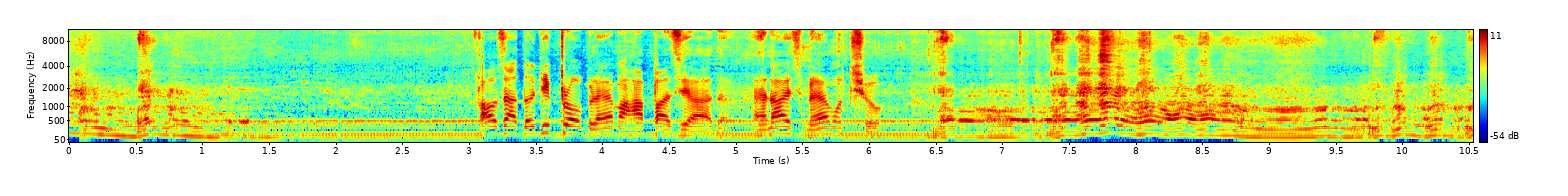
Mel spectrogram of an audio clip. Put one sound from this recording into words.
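A motorcycle engine idles steadily, close by.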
